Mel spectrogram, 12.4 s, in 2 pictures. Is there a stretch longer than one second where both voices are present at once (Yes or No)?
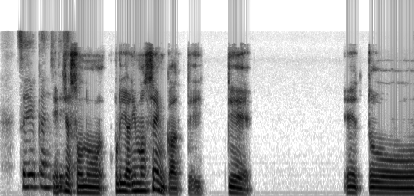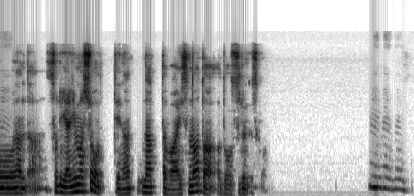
No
